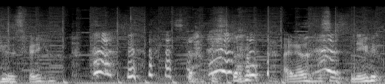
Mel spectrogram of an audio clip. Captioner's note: laughs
